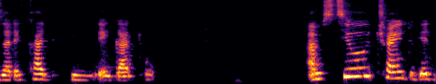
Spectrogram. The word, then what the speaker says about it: gato: See, I'm saying gato, but it's actually gato.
